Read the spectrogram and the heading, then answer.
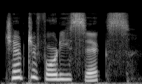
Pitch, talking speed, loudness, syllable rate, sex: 245 Hz, 125 wpm, -16 LUFS, 4.0 syllables/s, female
